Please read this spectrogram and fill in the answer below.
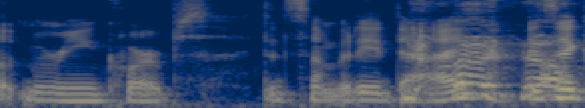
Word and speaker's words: Marine Corps: I've recently learned it's pronounced Marine Corps. I'm from Canada and uh I thought it was corpse as in like dead bodies.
